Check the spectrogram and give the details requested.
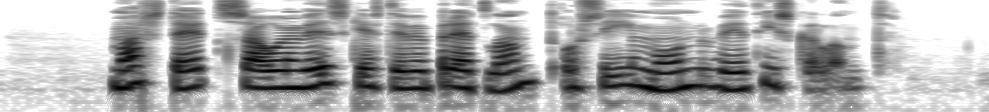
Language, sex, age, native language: Icelandic, female, 20-29, Ukrainian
